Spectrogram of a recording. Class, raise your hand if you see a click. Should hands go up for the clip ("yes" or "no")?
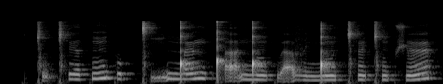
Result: yes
